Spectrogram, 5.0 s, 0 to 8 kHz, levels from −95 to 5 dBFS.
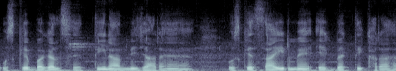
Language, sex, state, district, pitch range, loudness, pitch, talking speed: Hindi, male, Jharkhand, Ranchi, 105-115 Hz, -19 LUFS, 110 Hz, 180 wpm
